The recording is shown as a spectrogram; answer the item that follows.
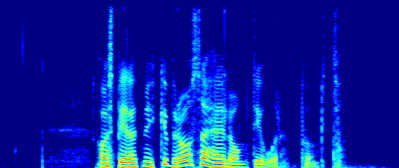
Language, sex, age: Swedish, female, 50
